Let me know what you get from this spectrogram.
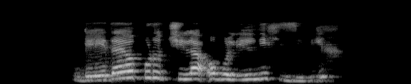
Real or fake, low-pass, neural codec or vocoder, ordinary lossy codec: real; 7.2 kHz; none; none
